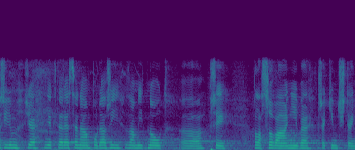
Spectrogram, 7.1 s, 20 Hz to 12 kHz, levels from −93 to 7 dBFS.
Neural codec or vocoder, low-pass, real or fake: none; 7.2 kHz; real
